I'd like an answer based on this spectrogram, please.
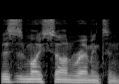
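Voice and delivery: ordinary talk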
